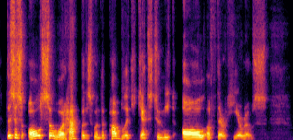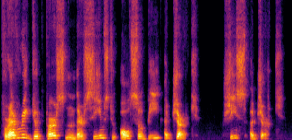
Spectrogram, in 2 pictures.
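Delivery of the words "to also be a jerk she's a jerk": normal talking voice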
